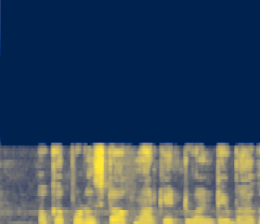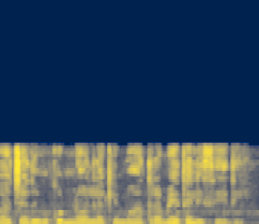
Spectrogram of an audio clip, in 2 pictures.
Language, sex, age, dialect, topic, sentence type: Telugu, female, 25-30, Telangana, banking, statement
